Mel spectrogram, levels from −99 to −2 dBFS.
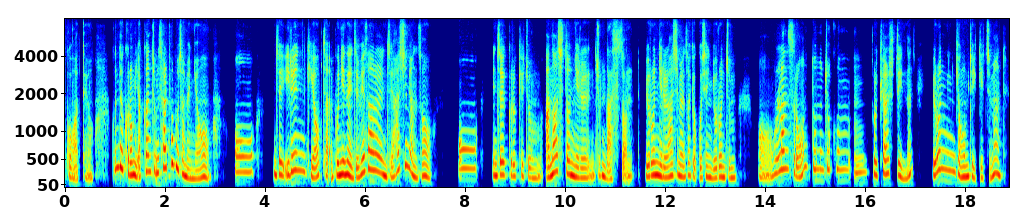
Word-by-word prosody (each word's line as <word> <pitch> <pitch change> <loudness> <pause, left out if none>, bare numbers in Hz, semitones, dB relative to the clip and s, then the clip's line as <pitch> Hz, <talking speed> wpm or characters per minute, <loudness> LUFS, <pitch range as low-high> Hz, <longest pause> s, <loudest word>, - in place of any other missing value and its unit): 것 - - -4
같아요. - - -7 0.4
근데 350 +1 +4
그럼 225 -7 +4
약간 285 +11 0
좀 280 -2 0
살펴보자면요. 200 - +2 0.5
어 275 0 -2 0.4
인제 225 -1 +3
1 225 +4 0
인 300 0 0
기업 195 -3 -1
자 - - -3
본인의 220 +3 +6
인제 170 -1 -1
회사를 290 - +3
인제 195 -3 +2
하시면서 210 - 0 0.5
어 335 0 -1 0.3
인제 220 +1 +3
그렇게 210 -2 -4
좀 175 -1 -6
안 180 +4 +5
하시던 250 -5 +3
일을 175 +3 -2
좀 210 -1 +1
낯선 185 +5 -5 0.3
요런 220 +3 +5
일을 185 -2 +2
하시면서 210 -1 0
겪으신 180 -1 -3
요런 185 +2 +1
좀 175 -1 -3 0.4
어 215 -2 -5
혼란스러운 280 - -1
또는 325 -2 -4
쪼끔 320 0 -7
음 270 +1 -6
불쾌할 240 +2 0
수도 230 - -5
있는 190 - -1 0.4
요런 305 +3 0
경험도 200 -4 +2
있겠지만 190 +6 -3
220 Hz, 300 characters per minute, -21 LUFS, 190-285 Hz, 0.5 s, 본인의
